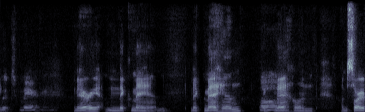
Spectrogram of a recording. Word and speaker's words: McMahon: It is pronounced McMahon.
